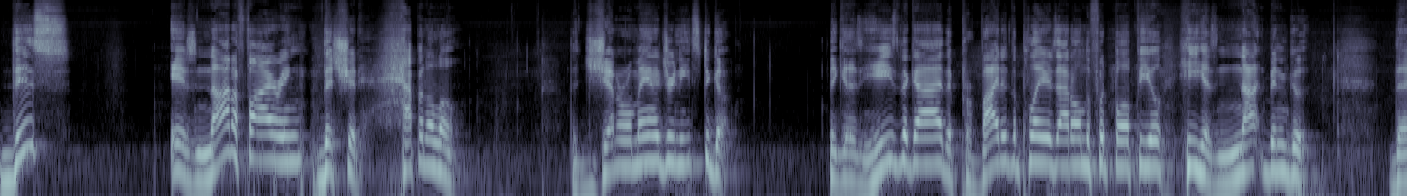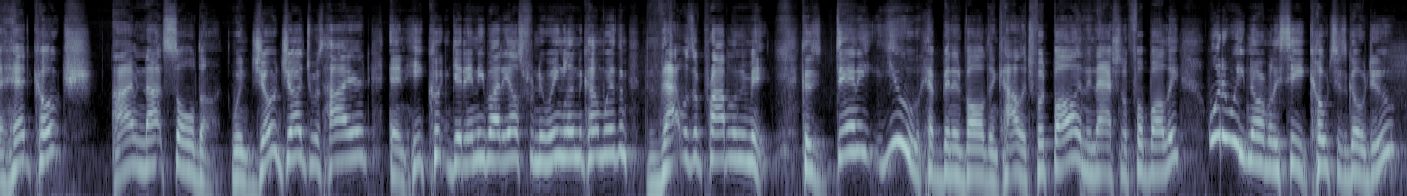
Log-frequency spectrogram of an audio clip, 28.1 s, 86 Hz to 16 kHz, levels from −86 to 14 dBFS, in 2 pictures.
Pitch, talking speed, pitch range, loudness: 195 Hz, 185 wpm, 155-225 Hz, -23 LUFS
